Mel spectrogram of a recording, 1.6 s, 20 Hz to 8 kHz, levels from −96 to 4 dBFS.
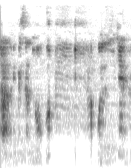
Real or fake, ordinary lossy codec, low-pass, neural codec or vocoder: real; Opus, 64 kbps; 7.2 kHz; none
